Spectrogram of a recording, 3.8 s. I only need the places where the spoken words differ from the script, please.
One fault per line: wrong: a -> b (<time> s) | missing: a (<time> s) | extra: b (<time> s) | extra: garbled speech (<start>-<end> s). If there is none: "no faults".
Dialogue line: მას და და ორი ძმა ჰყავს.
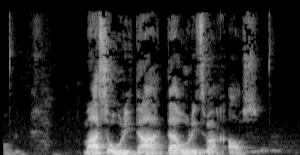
extra: ორი (1.4 s)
